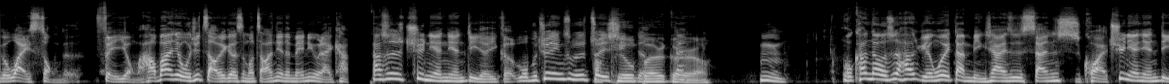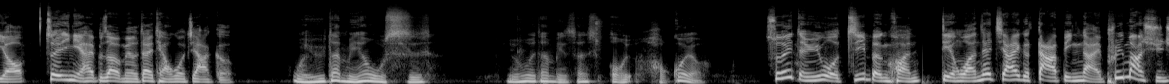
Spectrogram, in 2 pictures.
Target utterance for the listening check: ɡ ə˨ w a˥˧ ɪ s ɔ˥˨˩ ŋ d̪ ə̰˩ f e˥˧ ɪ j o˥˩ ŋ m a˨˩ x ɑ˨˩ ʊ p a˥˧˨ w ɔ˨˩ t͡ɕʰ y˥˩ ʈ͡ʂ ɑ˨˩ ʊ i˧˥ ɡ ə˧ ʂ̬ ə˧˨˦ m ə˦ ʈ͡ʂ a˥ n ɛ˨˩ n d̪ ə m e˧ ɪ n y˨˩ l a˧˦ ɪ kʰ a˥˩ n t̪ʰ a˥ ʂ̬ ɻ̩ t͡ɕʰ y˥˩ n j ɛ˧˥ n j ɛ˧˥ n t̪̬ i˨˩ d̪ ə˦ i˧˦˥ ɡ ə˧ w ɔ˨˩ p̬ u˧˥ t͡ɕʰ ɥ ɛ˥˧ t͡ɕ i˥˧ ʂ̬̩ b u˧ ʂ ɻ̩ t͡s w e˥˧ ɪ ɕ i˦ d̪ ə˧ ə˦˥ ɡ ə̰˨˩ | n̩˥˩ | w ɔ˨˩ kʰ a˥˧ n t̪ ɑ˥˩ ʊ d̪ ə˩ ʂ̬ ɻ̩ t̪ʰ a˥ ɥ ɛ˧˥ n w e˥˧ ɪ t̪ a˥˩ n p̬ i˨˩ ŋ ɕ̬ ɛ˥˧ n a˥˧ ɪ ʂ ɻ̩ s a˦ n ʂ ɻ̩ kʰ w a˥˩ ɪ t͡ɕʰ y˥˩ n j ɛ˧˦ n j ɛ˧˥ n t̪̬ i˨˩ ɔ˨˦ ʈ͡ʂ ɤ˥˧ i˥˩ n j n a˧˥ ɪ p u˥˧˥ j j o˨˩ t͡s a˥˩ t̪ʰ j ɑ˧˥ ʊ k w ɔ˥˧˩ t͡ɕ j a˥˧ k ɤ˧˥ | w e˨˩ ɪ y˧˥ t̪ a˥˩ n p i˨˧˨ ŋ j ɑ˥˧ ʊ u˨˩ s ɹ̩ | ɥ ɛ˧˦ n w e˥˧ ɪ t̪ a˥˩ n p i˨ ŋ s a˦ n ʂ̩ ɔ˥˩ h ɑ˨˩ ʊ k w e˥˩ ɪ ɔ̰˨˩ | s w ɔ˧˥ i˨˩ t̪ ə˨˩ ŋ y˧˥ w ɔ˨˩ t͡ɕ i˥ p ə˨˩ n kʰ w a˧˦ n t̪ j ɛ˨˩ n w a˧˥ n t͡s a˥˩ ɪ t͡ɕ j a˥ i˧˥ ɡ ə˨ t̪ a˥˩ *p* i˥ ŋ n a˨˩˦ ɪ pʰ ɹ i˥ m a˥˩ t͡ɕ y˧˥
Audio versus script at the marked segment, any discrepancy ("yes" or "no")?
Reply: no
